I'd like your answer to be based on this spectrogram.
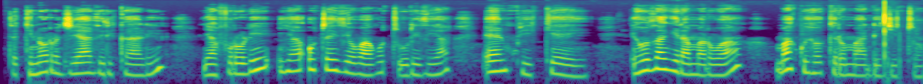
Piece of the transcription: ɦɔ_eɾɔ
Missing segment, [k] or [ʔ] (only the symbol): k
